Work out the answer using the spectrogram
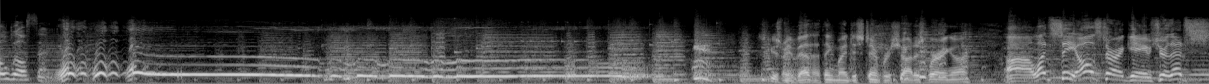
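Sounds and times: long dog-like howl: 0.6s - 6.6s.

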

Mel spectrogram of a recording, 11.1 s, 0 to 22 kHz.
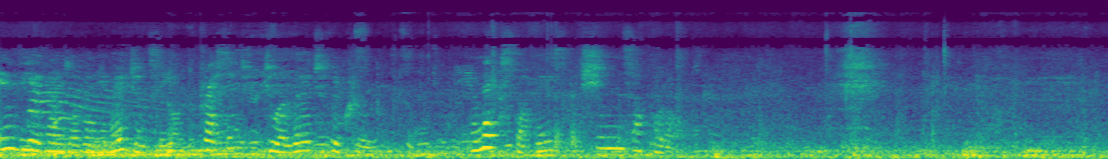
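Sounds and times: train wheels rumbling on rails: 0.0s - 11.0s.

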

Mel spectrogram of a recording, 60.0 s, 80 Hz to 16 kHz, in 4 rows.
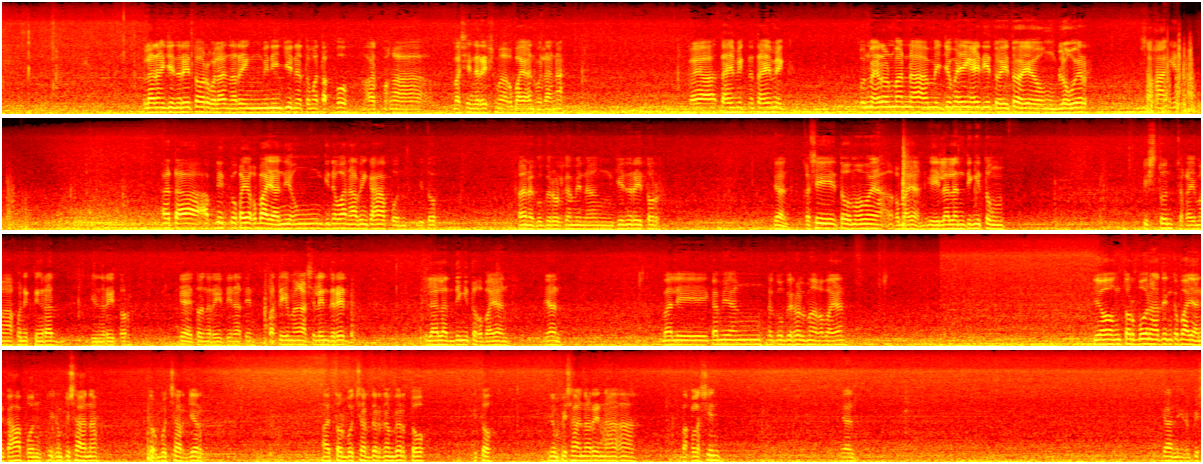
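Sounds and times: ventilation blower rumble: 0.0s - 59.9s.

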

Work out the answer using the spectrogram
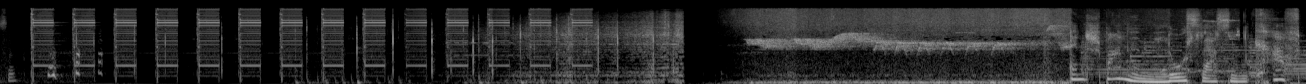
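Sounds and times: alarm clock beeping: 0.3s - 6.1s
music: 10.7s - 13.0s.

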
